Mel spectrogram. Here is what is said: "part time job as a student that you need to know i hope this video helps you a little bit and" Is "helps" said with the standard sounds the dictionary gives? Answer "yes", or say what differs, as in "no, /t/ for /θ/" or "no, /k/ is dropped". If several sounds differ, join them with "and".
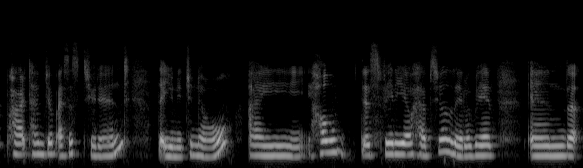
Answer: no, /l/ is dropped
